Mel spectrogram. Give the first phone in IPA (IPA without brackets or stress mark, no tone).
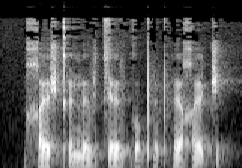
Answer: χ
